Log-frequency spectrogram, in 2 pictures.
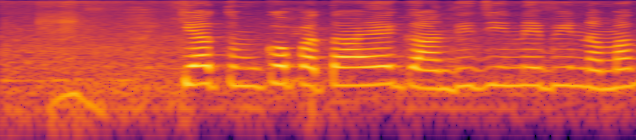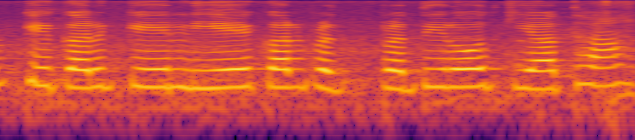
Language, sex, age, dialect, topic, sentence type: Hindi, female, 18-24, Marwari Dhudhari, banking, statement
